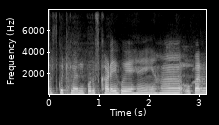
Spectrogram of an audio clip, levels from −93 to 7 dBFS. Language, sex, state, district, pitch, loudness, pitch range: Hindi, female, Chhattisgarh, Raipur, 210 Hz, -17 LUFS, 205-215 Hz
